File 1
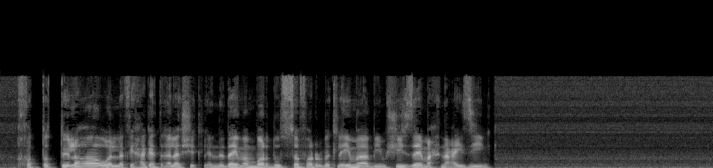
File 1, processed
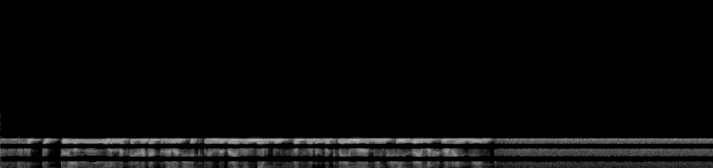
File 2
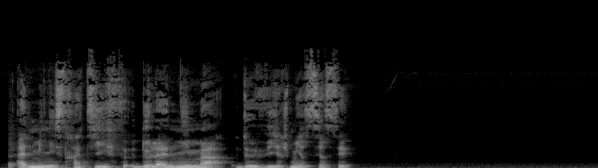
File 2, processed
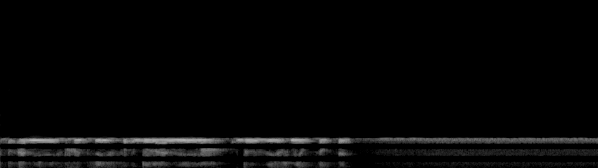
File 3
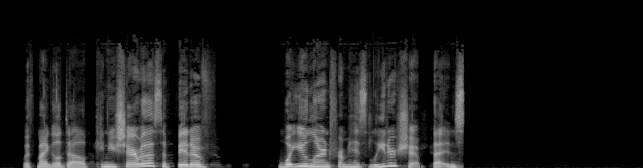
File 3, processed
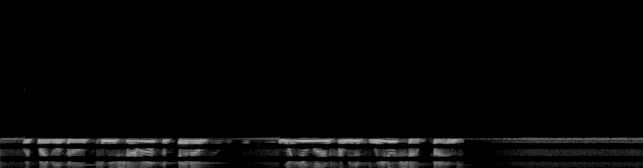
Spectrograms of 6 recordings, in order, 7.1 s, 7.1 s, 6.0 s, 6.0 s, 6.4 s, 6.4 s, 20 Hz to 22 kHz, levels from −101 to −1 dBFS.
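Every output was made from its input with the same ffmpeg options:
-filter_complex "[0:a]acrossover=split=160[link_01][link_02];[link_02]acompressor=threshold=-52dB:ratio=2[link_03];[link_01][link_03]amix=inputs=2:normalize=0,lowpass=frequency=3300:width_type=q:width=0.5098,lowpass=frequency=3300:width_type=q:width=0.6013,lowpass=frequency=3300:width_type=q:width=0.9,lowpass=frequency=3300:width_type=q:width=2.563,afreqshift=-3900,acompressor=mode=upward:threshold=-53dB:ratio=2.5,bandreject=frequency=122.6:width_type=h:width=4,bandreject=frequency=245.2:width_type=h:width=4,bandreject=frequency=367.8:width_type=h:width=4,bandreject=frequency=490.4:width_type=h:width=4,bandreject=frequency=613:width_type=h:width=4,bandreject=frequency=735.6:width_type=h:width=4,bandreject=frequency=858.2:width_type=h:width=4,bandreject=frequency=980.8:width_type=h:width=4,bandreject=frequency=1103.4:width_type=h:width=4,afftfilt=real='re*eq(mod(floor(b*sr/1024/840),2),0)':imag='im*eq(mod(floor(b*sr/1024/840),2),0)':win_size=1024:overlap=0.75,volume=2.5dB"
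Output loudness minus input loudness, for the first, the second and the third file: −1.5, +1.5, −6.5 LU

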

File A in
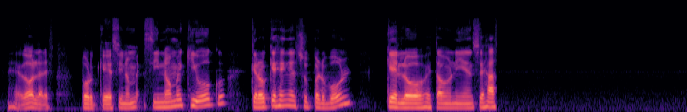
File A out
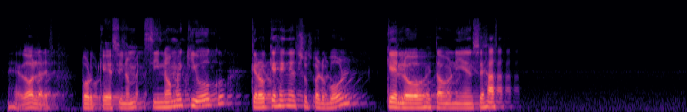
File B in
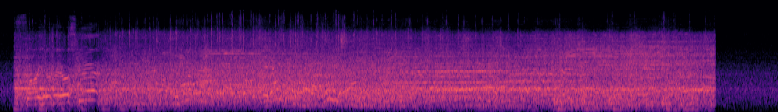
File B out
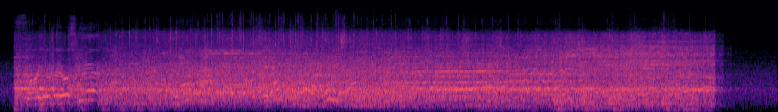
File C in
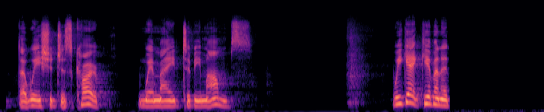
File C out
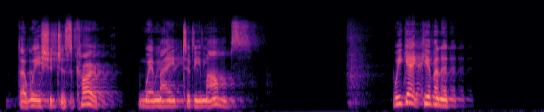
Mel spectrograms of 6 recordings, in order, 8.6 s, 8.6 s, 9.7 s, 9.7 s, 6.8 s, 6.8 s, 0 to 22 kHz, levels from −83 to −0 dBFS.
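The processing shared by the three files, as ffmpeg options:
-af "aecho=1:1:107|214|321:0.2|0.0559|0.0156"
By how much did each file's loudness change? 0.0, 0.0, 0.0 LU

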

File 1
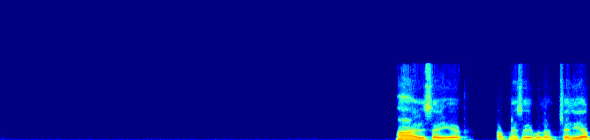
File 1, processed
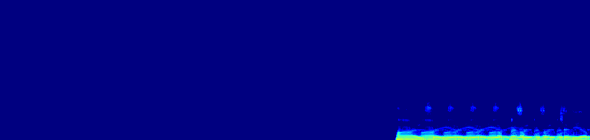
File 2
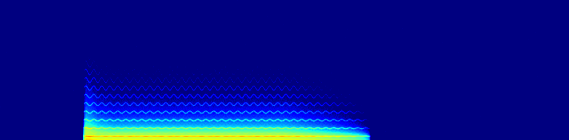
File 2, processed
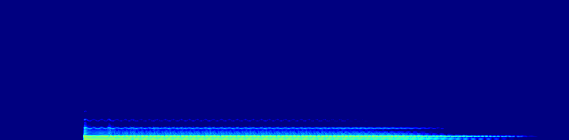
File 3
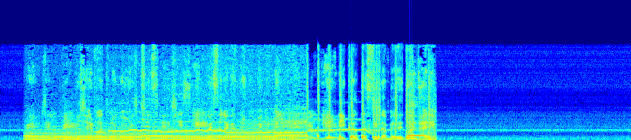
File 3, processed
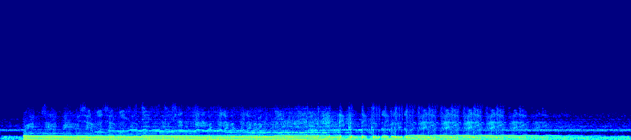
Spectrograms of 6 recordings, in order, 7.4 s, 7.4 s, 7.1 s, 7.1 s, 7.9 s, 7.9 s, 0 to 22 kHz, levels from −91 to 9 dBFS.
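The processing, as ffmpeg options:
-filter_complex "[0:a]aecho=1:1:283|566|849|1132|1415|1698|1981|2264:0.668|0.368|0.202|0.111|0.0612|0.0336|0.0185|0.0102,acrossover=split=360[link_01][link_02];[link_02]acompressor=threshold=-24dB:ratio=10[link_03];[link_01][link_03]amix=inputs=2:normalize=0,highpass=48,afftdn=noise_reduction=20:noise_floor=-47,firequalizer=gain_entry='entry(280,0);entry(560,5);entry(860,-12)':delay=0.05:min_phase=1,acompressor=threshold=-35dB:ratio=5,aresample=11025,aresample=44100,adynamicequalizer=threshold=0.00282:dfrequency=290:dqfactor=2.4:tfrequency=290:tqfactor=2.4:attack=5:release=100:ratio=0.375:range=2:mode=cutabove:tftype=bell,volume=2dB"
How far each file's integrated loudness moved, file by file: −17.0, −16.0, −14.0 LU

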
